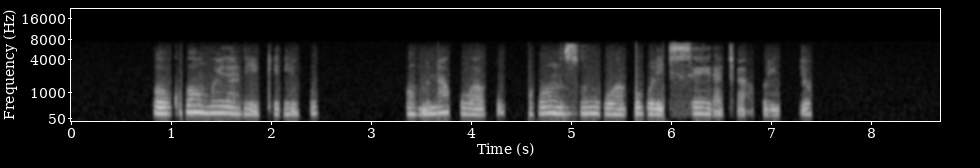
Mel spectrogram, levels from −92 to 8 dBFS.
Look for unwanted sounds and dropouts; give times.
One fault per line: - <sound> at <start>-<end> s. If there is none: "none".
none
